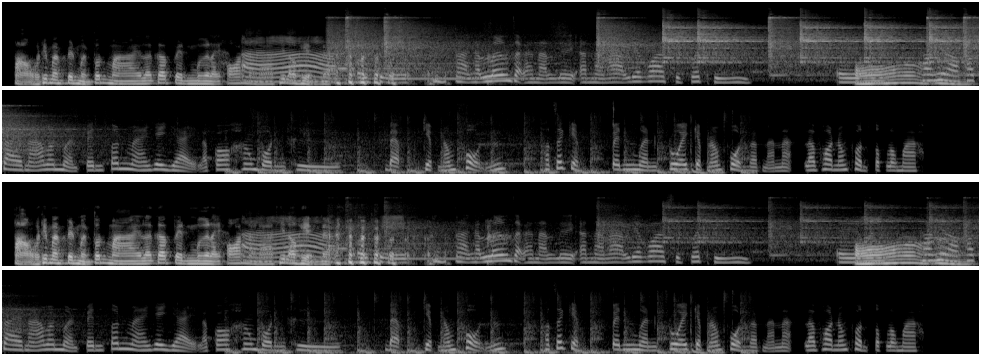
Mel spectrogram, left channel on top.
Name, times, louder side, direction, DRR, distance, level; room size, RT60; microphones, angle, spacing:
voice 1, 0.1-3.9 8.5-9.7, right 3 dB, 55° right, 0.7 m, -25 dB
voice 2, 2.1-7.5 8.3-8.9 9.2-13.2 13.6-14.8 15.1-15.6 15.9-19.0, left 1 dB, 10° left, 4.2 m, -33 dB
sound 1, 3.2-11.5 11.8-12.0 13.0-15.4 15.9-16.0, left 10 dB, 85° left, 1.0 m, -35 dB
sound 2, 12.0-17.3, equal, 10° right, 3.0 m, -41 dB
head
